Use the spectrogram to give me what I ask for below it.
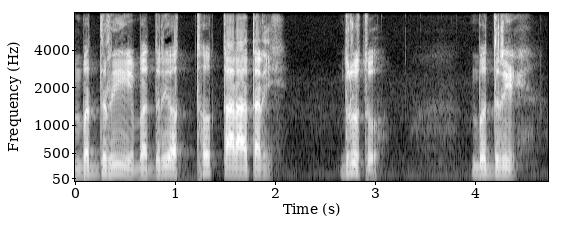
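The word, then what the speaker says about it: بدري: তেমন বদ্রি, বদ্রি অর্থ তাড়াতাড়ি, দ্রুত, বদ্রি উচ্চারণটা এরকম হবে বদ্রি মানে তাড়াতাড়ি।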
